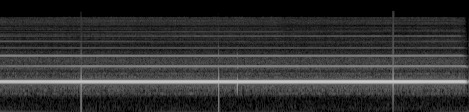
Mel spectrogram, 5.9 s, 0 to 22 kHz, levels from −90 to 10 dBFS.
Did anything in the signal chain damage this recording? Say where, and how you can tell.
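Yes. At 1.02 s, 2.74 s and 4.92 s the music jumps forward, no gap, just a hard splice where roughly 20 ms of sound vanishes each time. That points to the driver or buffer stage, likely a dropped buffer (overrun): the capture software failed to collect a block of samples before the hardware wrote over it, so the audio on either side of the lost block is butted together.

At 2.97 s there is a different skip, with about 50 ms of music missing. This comes from the codec stage, where compressed frames were skipped because they were missing or rejected as damaged during decoding. The jump fits two frames of 26.1 ms.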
